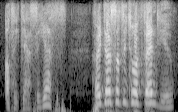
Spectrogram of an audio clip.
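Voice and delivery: high, loud, cocky hero voice; brash heroine. A narrator's reading. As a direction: bold young flyer calling out. Rainbow Dash talks back.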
